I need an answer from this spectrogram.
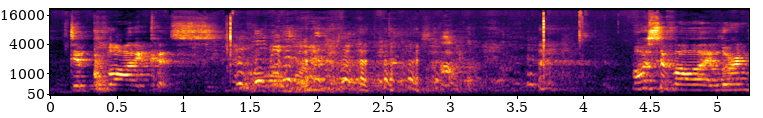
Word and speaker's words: Diplodocus: and I quote, "Miss Osrin, I believe that's pronounced Diplodocus."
